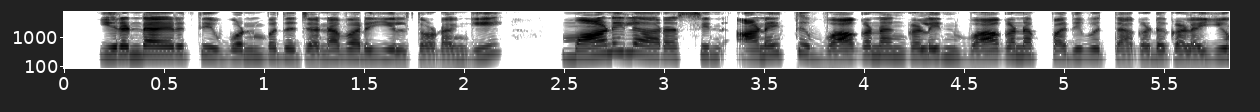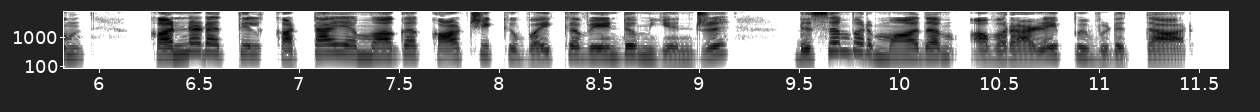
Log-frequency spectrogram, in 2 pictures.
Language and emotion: Tamil, neutral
